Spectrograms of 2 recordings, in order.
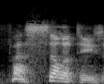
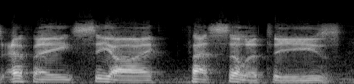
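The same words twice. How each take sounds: First: Said in the usual way. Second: Letters F A C I spelled, then facilities; spelling it out. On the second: Shown as a demonstration.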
